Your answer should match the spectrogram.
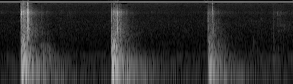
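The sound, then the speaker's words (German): Three heavy, booming knocks on a door, evenly spaced about two-thirds of a second apart, each with a short resonant decay. The last knock is slightly softer, and nobody speaks. “Ein lauteres Klopfen.”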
